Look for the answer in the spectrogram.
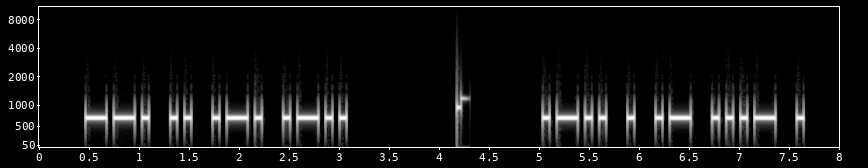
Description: Morse code, heard as a keyed tone, about 17 wpm, 700 Hz. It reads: GIRL LEAVE
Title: Sentences from Top 400 Words - New Word Drill - 17wpm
